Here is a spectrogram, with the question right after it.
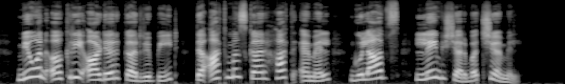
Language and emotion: Kashmiri, neutral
